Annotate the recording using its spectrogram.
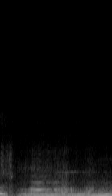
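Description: A car engine running, its pitch sinking for about a second and then climbing as it revs up and accelerates.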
